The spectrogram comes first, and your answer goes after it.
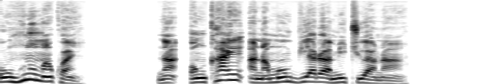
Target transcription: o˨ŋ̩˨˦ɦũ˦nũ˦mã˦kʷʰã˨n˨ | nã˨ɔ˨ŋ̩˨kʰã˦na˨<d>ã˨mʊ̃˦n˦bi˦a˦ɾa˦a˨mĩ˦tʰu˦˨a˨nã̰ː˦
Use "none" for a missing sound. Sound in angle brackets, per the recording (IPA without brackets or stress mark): n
